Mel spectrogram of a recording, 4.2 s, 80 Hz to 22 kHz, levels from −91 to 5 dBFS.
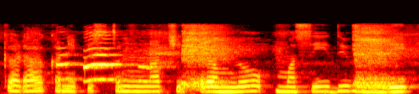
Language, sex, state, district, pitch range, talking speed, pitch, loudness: Telugu, female, Andhra Pradesh, Sri Satya Sai, 195-210 Hz, 70 wpm, 205 Hz, -15 LUFS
